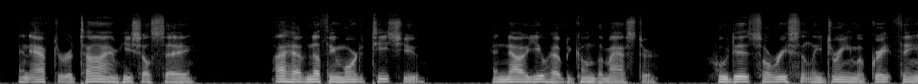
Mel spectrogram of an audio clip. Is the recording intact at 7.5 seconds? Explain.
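Yes, the speech at 7.5 seconds is intact, with no dropout, click, distortion or other fault audible at that moment.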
